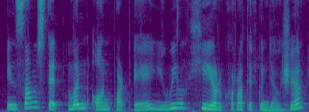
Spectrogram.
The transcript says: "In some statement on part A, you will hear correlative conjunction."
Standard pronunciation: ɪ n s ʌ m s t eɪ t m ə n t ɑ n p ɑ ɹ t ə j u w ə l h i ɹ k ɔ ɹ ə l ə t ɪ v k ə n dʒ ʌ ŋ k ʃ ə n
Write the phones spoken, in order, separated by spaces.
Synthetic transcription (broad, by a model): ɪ n s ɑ m s t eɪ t m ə n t ɑ n p ɑ ɹ t ə j u w ə l h i ɹ k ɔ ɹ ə t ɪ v k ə n dʒ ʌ ŋ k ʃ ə n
